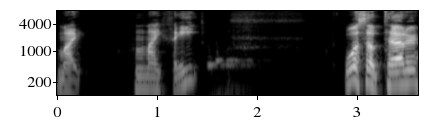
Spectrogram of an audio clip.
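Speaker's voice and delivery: put-on child voice, Boston accent. Working out a voice for a character, Boston accent with a child's voice. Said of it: "do the Boston accent with a child's voice".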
